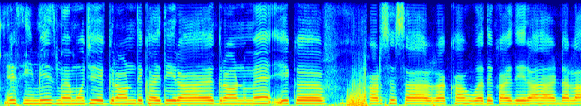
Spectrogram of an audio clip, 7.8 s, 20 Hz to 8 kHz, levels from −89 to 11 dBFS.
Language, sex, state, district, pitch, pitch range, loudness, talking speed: Hindi, female, Maharashtra, Chandrapur, 230 Hz, 225-230 Hz, -14 LUFS, 180 wpm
